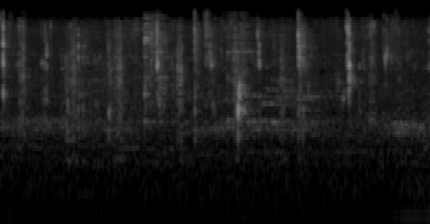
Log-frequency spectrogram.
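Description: Chewing and mouth smacks of people eating rice and fried fish, with scattered short clicks and one louder smack about halfway through.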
